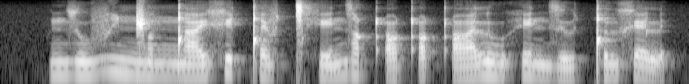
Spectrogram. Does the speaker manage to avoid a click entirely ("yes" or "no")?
no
